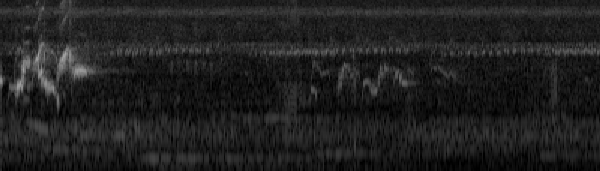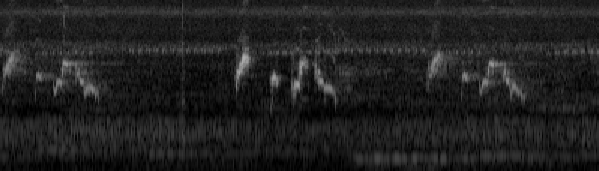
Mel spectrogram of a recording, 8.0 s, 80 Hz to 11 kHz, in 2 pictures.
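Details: Red-whiskered bulbul singing during bird trapping in Kim Bôi, Vietnam, on 9 February 2019: short whistled, warbling phrases with quick rising and falling notes, repeated in bursts about every one to two seconds over steady low background hum.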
